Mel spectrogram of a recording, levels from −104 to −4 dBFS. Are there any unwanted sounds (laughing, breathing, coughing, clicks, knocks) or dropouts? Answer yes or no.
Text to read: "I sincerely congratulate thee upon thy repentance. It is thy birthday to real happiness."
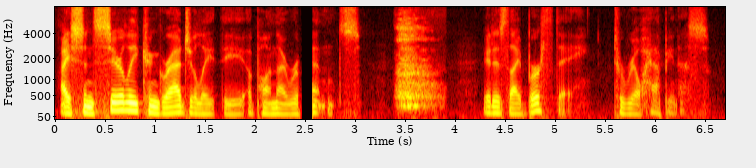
yes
